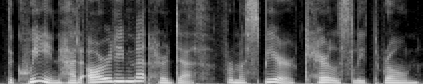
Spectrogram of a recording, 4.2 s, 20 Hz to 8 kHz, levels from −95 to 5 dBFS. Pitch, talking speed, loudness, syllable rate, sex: 220 Hz, 170 wpm, -16 LUFS, 4.4 syllables/s, female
